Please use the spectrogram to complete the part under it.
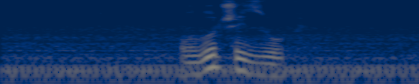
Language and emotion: Russian, neutral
